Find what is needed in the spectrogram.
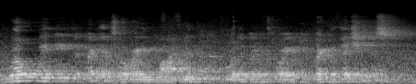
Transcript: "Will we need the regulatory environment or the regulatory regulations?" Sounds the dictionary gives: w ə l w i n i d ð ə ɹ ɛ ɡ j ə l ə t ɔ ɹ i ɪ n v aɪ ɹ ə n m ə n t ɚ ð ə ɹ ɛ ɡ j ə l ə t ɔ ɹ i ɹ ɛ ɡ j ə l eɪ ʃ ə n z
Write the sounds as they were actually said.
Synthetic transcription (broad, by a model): w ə l w i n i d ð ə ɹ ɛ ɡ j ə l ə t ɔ ɹ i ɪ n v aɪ ə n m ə n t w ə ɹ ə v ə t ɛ i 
